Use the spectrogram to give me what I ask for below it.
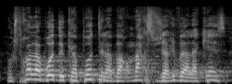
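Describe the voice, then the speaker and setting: A young man doing a stand-up comedy set on stage, animated and acting out little scenes. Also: sits high, very fast, slight background noise. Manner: animated, acts out voices and characters. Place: large concert hall on stage. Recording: live hall with long reverb.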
